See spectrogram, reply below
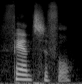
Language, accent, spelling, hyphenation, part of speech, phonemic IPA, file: English, US, fanciful, fan‧ci‧ful, adjective, /ˈfænsɪfl̩/, En-us-fanciful.ogg
- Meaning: 1. Imaginative or fantastic; ignoring reality 2. Unreal or imagined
